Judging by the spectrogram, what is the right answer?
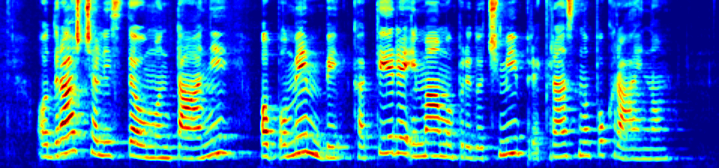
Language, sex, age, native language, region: Slovenian, female, 30-49, Slovenian, Carinthia region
